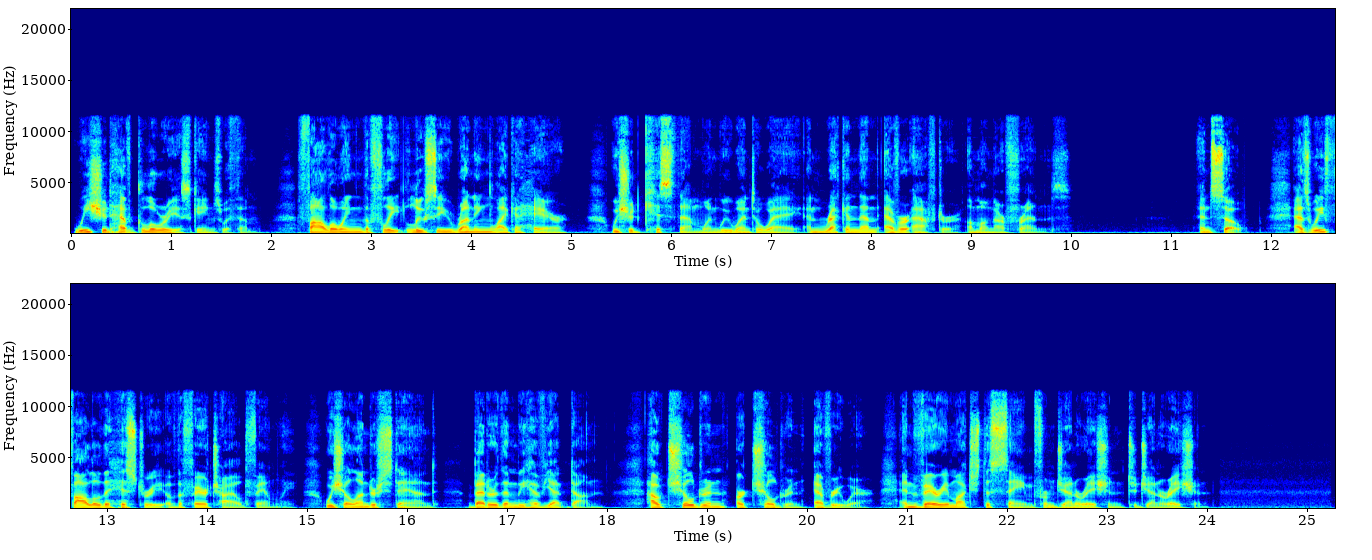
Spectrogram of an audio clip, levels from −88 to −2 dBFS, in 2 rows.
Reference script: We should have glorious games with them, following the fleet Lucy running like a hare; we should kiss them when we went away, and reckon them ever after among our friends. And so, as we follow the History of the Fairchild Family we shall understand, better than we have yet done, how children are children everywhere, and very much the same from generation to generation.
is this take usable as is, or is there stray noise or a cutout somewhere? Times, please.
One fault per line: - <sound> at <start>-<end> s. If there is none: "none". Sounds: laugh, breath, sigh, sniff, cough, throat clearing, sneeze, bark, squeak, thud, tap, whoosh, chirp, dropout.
none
